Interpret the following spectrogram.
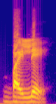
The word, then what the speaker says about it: bailé: No bailé. That's right. I didn't dance. Because I said E with the accent on the end, bailé, I didn't dance.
